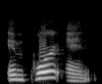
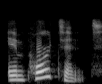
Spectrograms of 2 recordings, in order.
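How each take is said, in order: First: The middle t is a throat closure. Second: The middle t is pronounced clearly. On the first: The speech is informal. "cuando estamos hablando informalmente" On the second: The speech is formal. "con una pronunciación más formal"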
